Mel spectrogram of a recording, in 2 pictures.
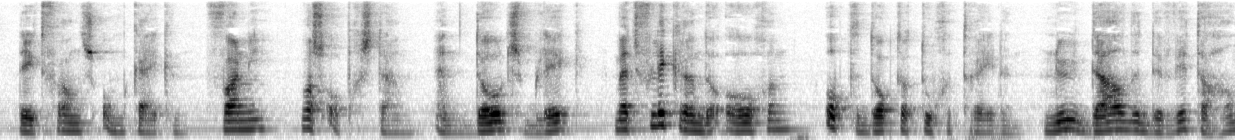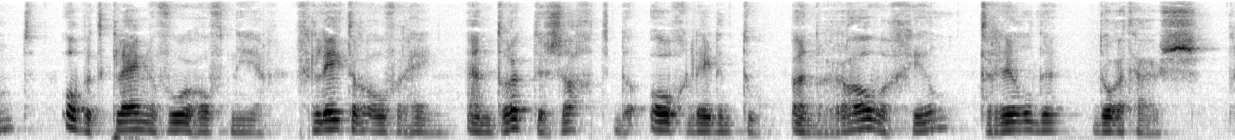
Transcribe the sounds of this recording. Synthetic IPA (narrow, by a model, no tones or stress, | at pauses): d̥ejtfrɑnsɔmkɛjkənfɑni | ʋɑsɔpχə̥staːnɛndowtsblejk | mɛtflɪkərəndəʔowχənɔb̚dədɔk̚təɹtuχətrejdən | nydaːlˠdədəʋɪtəɦɑnt | ɔpɦətklɛjnəvʊːɹɦowftnɪːɹ | χlejtərowvəɹɦejnɛndrøk̚təzɑχtdəʔowχlejdəntu | ənrɑwwəχɪlˠ | trɪlˠdə | dʊːɹɦətɦœɥs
